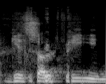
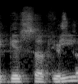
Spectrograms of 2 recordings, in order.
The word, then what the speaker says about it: Gisolfi: But that's why I hope with De Rossi and the new sporting director, Gisolfi, I hope I'm saying it correctly, from Nice, that is confirmed coming. – You do speak French. – Gisolfi, you can say Gisolfi.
